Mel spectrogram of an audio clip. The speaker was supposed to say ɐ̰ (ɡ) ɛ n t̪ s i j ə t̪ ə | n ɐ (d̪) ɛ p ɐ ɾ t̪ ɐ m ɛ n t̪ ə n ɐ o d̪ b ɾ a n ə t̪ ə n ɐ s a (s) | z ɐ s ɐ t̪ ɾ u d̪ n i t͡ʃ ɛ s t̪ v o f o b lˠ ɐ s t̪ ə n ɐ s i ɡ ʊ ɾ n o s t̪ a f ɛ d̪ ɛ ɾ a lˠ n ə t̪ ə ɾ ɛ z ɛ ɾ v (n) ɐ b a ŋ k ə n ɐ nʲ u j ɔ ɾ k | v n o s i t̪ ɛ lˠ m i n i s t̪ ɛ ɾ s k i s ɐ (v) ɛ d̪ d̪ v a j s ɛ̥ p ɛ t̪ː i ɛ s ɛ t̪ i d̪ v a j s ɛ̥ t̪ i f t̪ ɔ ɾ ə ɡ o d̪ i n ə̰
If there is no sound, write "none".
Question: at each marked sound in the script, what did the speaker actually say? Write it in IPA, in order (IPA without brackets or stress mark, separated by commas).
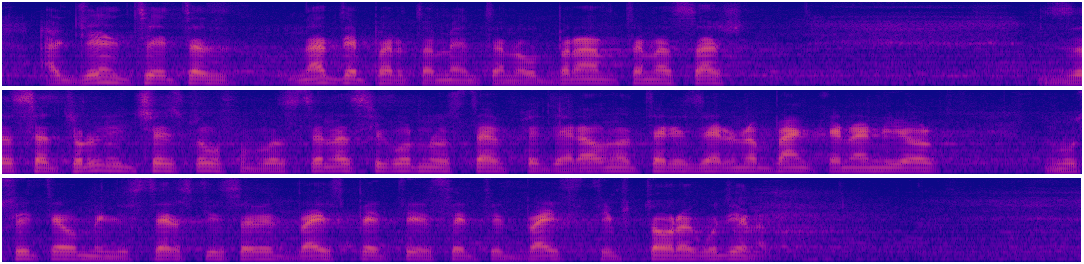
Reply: ɡ, d̪, ʃ, n, v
